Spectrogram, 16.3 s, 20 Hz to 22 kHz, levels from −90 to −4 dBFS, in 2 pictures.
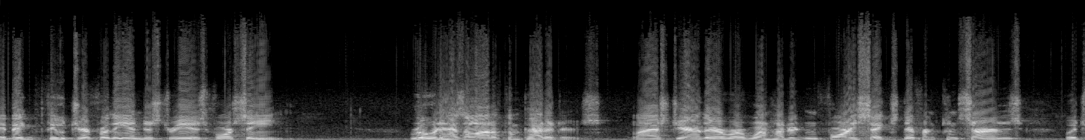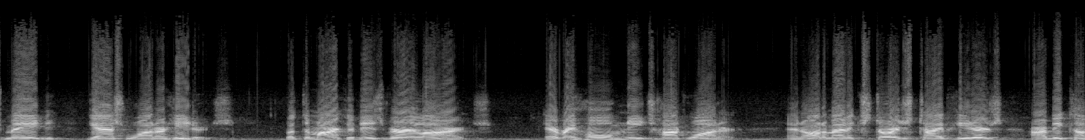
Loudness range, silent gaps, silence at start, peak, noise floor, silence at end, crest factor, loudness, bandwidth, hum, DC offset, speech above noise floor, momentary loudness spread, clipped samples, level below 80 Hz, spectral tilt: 3 LU; none; 0 s; -8 dBFS; -46 dBFS; 0 s; 14 dB; -21 LUFS; 19 kHz; none; under 0.1%; 24 dB; 10 LU; under 0.1%; -48 dBFS; -3.5 dB/octave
